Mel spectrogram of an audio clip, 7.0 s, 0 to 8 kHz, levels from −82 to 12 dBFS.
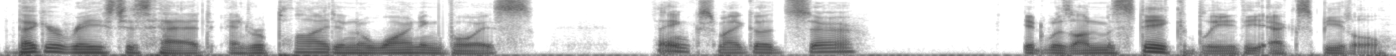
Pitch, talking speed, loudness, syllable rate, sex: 115 Hz, 180 wpm, -20 LUFS, 5.6 syllables/s, male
